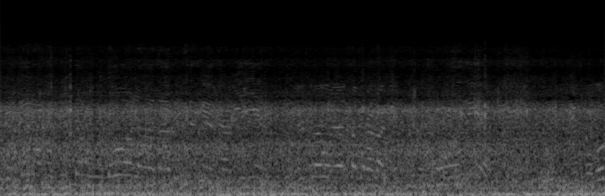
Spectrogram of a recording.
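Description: A boat engine running steadily with a low hum, with wind on the microphone.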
